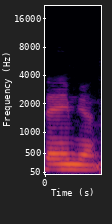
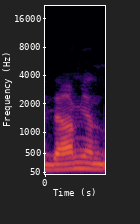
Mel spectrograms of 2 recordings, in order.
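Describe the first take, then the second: First: The name is said with English pronunciation. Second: The name is said with Croatian pronunciation. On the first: This is how foreigners usually say it. The speaker calls it wrong. "they always pronounce it Damien" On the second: This is how the owner of the name says it. The speaker calls it right. "I say Damian"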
